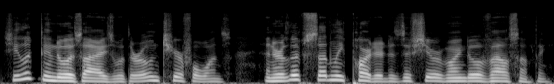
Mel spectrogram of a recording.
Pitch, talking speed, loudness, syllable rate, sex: 155 Hz, 250 wpm, -17 LUFS, 6.4 syllables/s, male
